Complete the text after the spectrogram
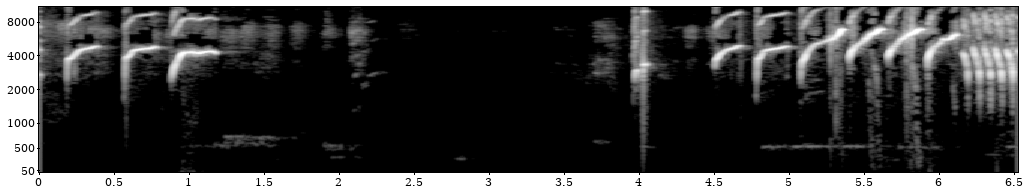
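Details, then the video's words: Canary song played to encourage canaries to sing: a few clear upward-curving whistled notes, a pause of nearly three seconds, then a faster series of rising whistles ending in a rapid buzzy trill. "canari chant ساعة لتحفيز الكنار على الغناء"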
